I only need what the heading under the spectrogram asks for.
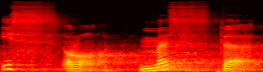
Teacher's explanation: pastikan huruf sin yang kita matikan itu kita tidak lantunkan.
